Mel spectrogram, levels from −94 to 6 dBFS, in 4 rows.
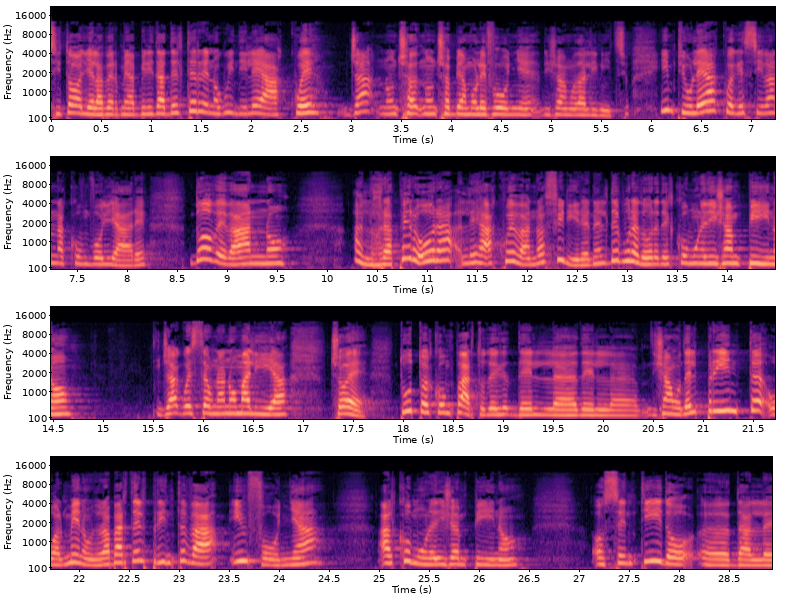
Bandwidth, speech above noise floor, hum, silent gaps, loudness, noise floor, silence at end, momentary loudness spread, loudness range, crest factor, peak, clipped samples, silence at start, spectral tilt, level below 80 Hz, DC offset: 13 kHz; 38 dB; none; none; -18 LUFS; -56 dBFS; 0 s; 9 LU; 3 LU; 18 dB; 0 dBFS; under 0.1%; 0 s; -4 dB/octave; -44 dBFS; under 0.1%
